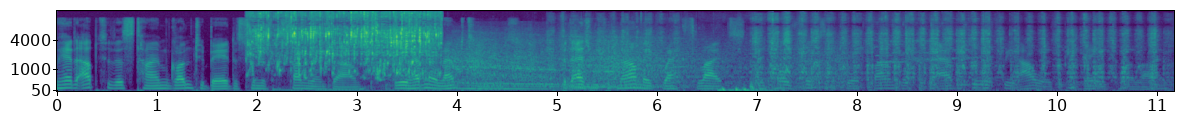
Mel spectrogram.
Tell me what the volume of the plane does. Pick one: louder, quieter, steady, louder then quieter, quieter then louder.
quieter.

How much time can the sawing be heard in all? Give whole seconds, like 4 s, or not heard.
6 s.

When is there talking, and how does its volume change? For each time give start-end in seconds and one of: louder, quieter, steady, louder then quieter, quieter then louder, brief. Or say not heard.
0.0-11.1 quieter.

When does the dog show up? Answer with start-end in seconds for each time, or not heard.
not heard.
